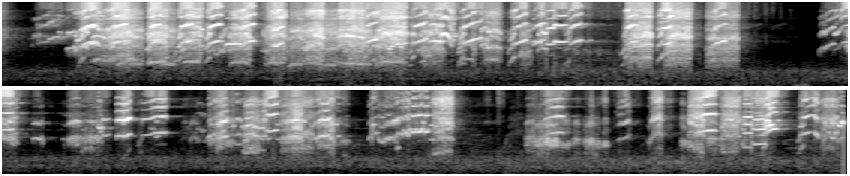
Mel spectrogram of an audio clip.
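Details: Wild rainbow lorikeets feeding, a noisy flock giving dense high screeching chatter at first, then thinning into repeated sharp squeaky calls with short pauses between.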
